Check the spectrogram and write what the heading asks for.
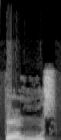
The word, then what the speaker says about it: طاوس: ما هو س داوود احنا بنكب بواو واحده وهي بتتنطق او بالاصل تتنطق بثنين واو لما تقول داوود د الف و وو دال طاووس ط اف و وو س ها لكن احح بيكتبها داوود طاوس بواو واحده قال ده عمرو ده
